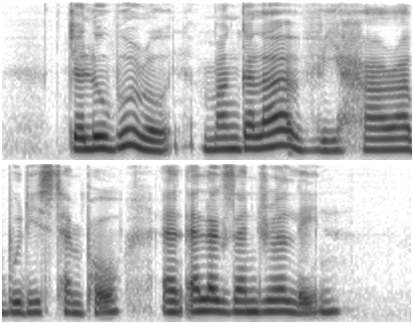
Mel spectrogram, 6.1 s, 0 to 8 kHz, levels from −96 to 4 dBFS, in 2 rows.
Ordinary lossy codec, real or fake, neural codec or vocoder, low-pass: none; real; none; none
